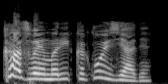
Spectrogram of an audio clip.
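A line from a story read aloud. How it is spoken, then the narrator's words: Stepmother shouting. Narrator (Bulgarian): мащехата и викнала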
